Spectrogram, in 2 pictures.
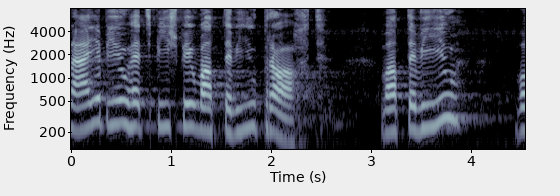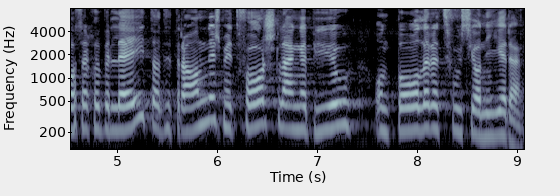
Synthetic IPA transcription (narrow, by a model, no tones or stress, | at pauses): ɾæɪəbyəwɦɛtt͡sb̥iːʃpɪːlʋɑt̪əʋiːlpɾɑːχt | ʋɑtəʋiːl | ʋosɪχøbəɾlɛɪtod̪əd̥ɾɑnɪʃmɪtfɔːɾʃlæŋːəbyːəwʊnt̚b̥oːləɾət͡sfusjɔniːəɾə̰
